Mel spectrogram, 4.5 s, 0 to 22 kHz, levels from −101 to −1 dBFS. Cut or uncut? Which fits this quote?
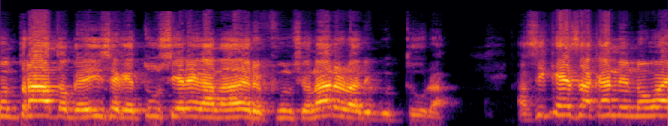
cut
